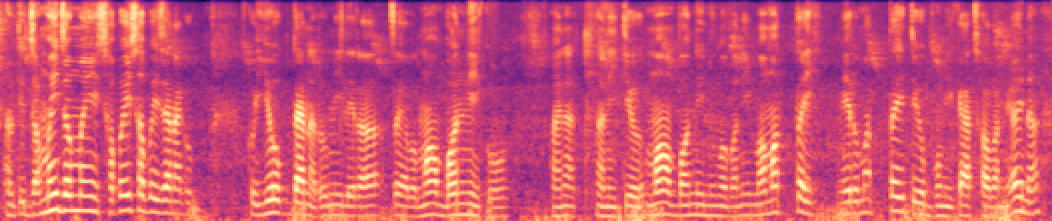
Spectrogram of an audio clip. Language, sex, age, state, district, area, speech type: Nepali, male, 30-45, West Bengal, Kalimpong, rural, spontaneous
